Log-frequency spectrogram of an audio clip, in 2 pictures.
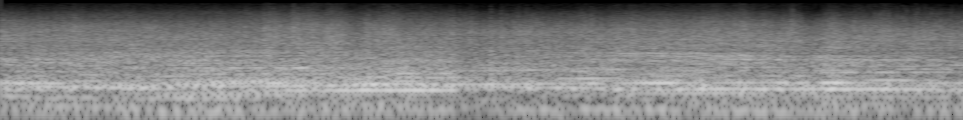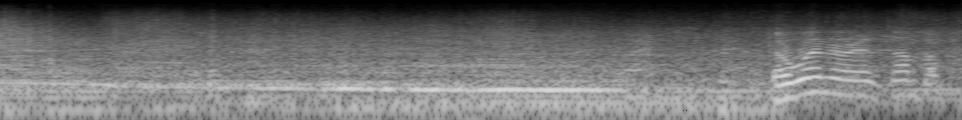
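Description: Race car engines roar loudly past.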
